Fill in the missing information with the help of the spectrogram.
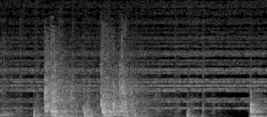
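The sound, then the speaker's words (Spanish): Heavy, dull thuds of a mother slipping and falling to the floor in a bathroom while getting out of the shower, a couple of broad impacts followed by a scuffle and a final low knock, with no voices. “Me resbalé saliendo de la ducha.”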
